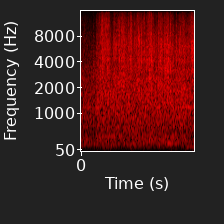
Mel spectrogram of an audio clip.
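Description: Steady hissing outdoor background noise with no clear pitch, growing a little louder about a third of a second in.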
